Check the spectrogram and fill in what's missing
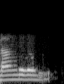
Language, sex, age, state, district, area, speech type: Tamil, female, 18-30, Tamil Nadu, Coimbatore, rural, conversation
